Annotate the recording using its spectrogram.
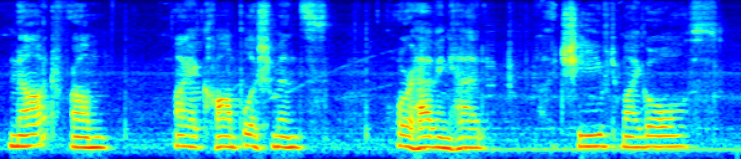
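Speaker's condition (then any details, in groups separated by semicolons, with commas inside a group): ALS; breathing increasingly difficult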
